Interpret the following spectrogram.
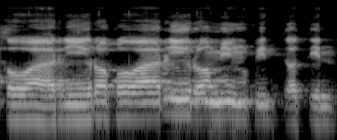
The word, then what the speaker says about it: قواريرا: من فضة قدروها تقديرا khusus pada lafadz qawariro itu kan ada alifnya Pak ya. Membacanya kalau dilangsungkan pendek. Umpamanya kalau kanat qawariro min fiddatin itu. Kalau diteruskan diwasolkan. Tapi kalau berhenti kanat qawariro diteruskan lagi, yang keduanya pendek.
